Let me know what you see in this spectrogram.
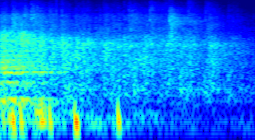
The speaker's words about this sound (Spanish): ¿Cuántos están conmigo? ¿Le puede dar un aplauso al Rey de Reyes?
